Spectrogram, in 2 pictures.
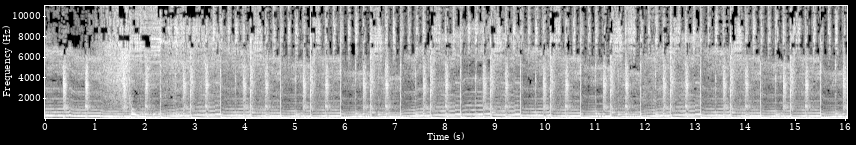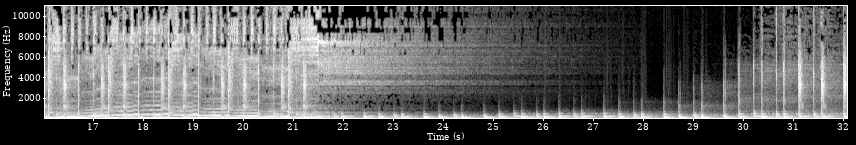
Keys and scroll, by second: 1.7 shift+., 3.3 shift+c, 4.2 shift+s, 7.4-11.7 typing, 14.7 ctrl+s.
